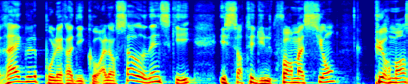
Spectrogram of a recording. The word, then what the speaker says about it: Saul Alinsky: Il s'agit de Saul Alinsky, je le prononce à l'anglaise, en français ça donnerait Saul Alinsky, qui a écrit une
